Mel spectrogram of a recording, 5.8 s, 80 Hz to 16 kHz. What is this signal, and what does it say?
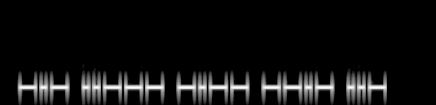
Morse code, heard as a keyed tone, about 17 wpm, 700 Hz. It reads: K2YQU
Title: USA Call Signs - 5 Characters - Repeated 3x - 17wpm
